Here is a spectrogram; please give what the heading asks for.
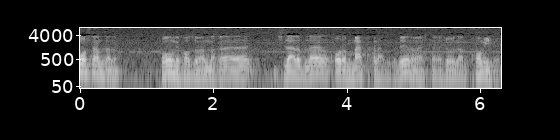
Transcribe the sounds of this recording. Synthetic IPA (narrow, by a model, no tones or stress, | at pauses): mɒʃɪnamɪzanɪ | pʰolˠnɪhɒzɪɾanɪnaqʰɑ | ɪt͡ʃʰlaɾɪbɪlanqʰɒɾamat̪qʰɨlˠamɪzd̪enɪmaʃɪnɑqɑd͡ʒɒjlaɾɪqʰɒmid̪ɪ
